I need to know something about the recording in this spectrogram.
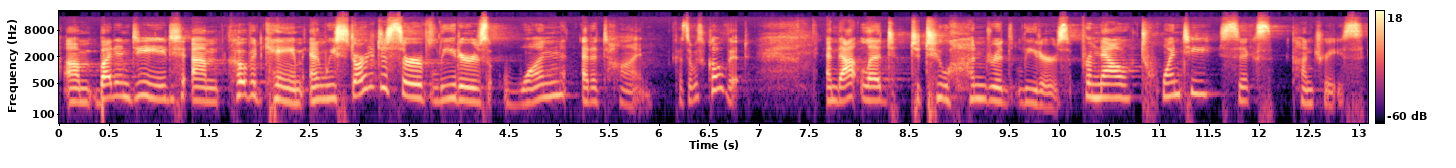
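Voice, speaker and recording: A woman speaking earnestly as an event co-host, in halting phrases with repeats. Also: a little high, a bit bright. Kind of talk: spoken welcome speech on stage. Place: large reverberant venue. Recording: long hall reverb.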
